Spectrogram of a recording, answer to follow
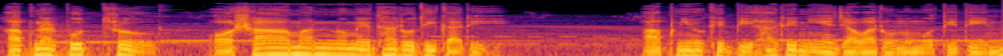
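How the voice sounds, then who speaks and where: A man playing a calm, learned Buddhist monk in an audio drama, speaking in a measured, formal and gentle way. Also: low voice, faint music behind, close to an everyday voice. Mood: calm, reassuring. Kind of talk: audio story acting in Bengali radio drama.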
